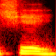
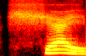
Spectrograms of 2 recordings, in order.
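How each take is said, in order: First: The vowel sounds like an 'e' sound. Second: The vowel is an open 'a' sound. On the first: The speaker calls it wrong. "jangan sampai dia jadi huruf E" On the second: The speaker calls it right. "huruf-huruf fathah harus Ki buka"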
